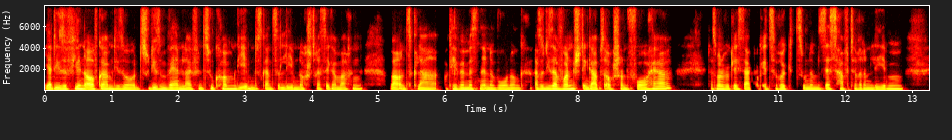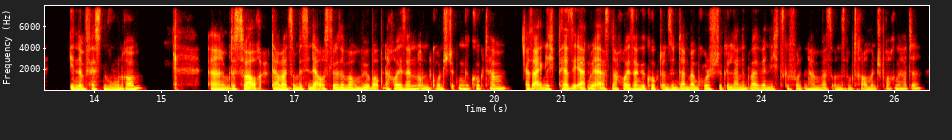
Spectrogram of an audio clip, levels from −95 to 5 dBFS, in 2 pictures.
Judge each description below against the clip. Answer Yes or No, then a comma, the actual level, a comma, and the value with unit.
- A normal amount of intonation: No, narrow, 2.1 semitones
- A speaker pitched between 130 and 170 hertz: Yes, medium, 140 Hz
